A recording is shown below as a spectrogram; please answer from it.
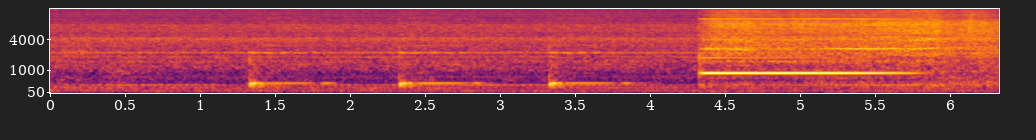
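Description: Race start countdown beeps: three short beeps a second apart, then one long, higher beep lasting about a second and a half that signals the start of the run.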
